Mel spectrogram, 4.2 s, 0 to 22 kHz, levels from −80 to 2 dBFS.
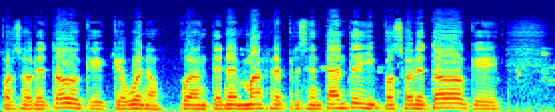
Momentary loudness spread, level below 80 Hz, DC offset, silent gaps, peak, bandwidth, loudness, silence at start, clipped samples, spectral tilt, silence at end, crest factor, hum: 5 LU; -38 dBFS; under 0.1%; none; 0 dBFS; 15 kHz; -13 LUFS; 0 s; under 0.1%; -6 dB/octave; 0 s; 12 dB; none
